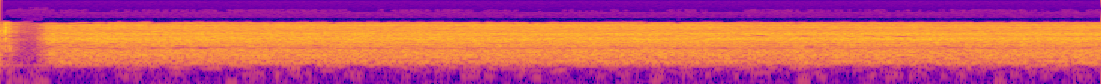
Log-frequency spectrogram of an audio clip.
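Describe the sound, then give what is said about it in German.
Steady, loud hiss of static fills an open amateur radio channel during an evening radio round, a broad unbroken rush of noise lasting throughout after a brief dip at the start, with no voices coming through. “Nein, noch nicht, da ist bis jetzt noch großes Rauschen.”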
